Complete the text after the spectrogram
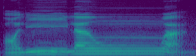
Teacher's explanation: dengung bunyi wau. Dengung bunyi huruf wau. Ha itulah cara dengung idgham al-hunah.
